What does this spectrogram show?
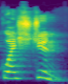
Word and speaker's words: question: लेकिन उसके बाद QUESTION, इसको पढ़ते हैं क्वेश्चन।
